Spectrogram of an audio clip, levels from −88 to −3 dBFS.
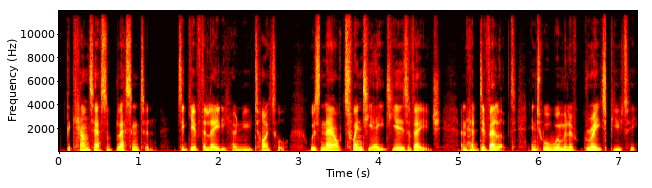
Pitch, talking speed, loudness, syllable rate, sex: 120 Hz, 205 wpm, -22 LUFS, 6.5 syllables/s, male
